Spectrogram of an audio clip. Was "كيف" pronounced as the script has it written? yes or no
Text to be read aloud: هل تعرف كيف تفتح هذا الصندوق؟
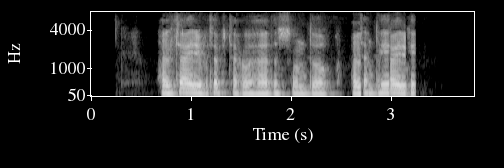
no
